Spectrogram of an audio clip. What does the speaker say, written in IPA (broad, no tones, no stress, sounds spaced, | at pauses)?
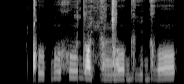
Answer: ǃ u ɓ u x u d ɒ ç ɒ ŋ͡ǀ o ɡʱ i ɡʱ o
